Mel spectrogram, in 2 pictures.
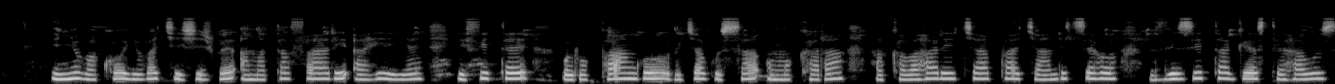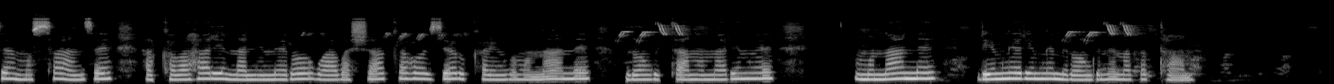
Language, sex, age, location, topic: Kinyarwanda, female, 25-35, Musanze, finance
